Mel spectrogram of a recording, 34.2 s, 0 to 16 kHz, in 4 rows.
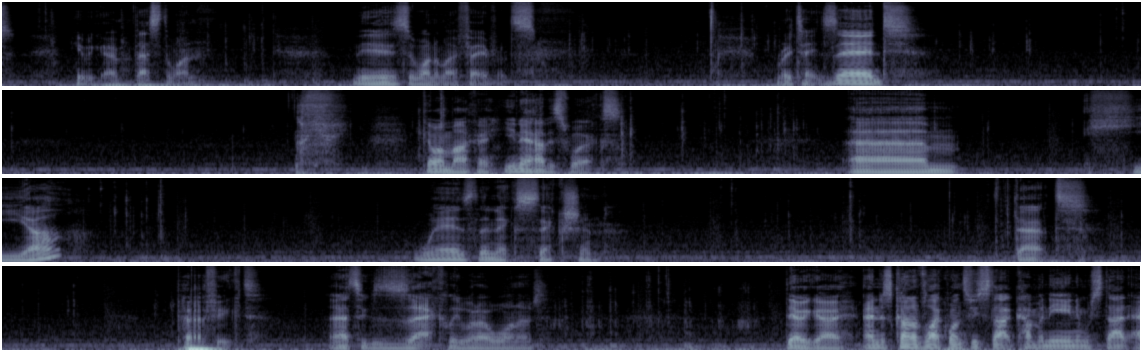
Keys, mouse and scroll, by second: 0.3 middle click, 0.9 middle click, 1.3 shift+middle click, 1.7 click, 5.0 r, 6.9 s, 8.2 click, 8.6-11.2 middle drag, 11.2 g, 12.8 KP_7, 13.1 z, 13.9 middle click, 15.0 g, 18.8 s, 20.3 g, 22.6 shift+middle click, 23.1 middle click, 23.8 z, 24.4 middle click, 25.1 middle click, 26.4 g, 28.5 middle click, 29.8 middle click, 30.1 middle click, 30.4 middle click, 31.1 middle click, 31.5 shift+middle click.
